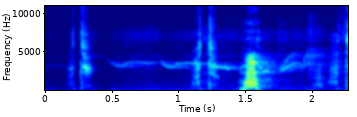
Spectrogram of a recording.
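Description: A dog gives one short, sharp bark about one and a half seconds in, the loudest sound here. Before it come a few faint clicks and a thin, high, steady tone.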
